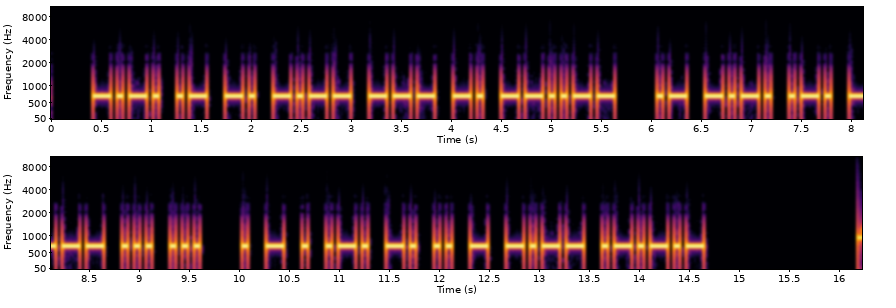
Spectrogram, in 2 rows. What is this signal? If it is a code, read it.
Morse code, heard as a keyed tone, about 20 wpm, 700 Hz. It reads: CANYON, ACROSS ETERNITY.
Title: A Sound Of Thunder 20wpm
